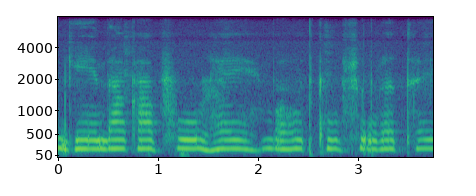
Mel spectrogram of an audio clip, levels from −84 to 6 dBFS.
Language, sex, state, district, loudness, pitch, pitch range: Hindi, female, Uttar Pradesh, Jyotiba Phule Nagar, -18 LUFS, 185 Hz, 180-190 Hz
